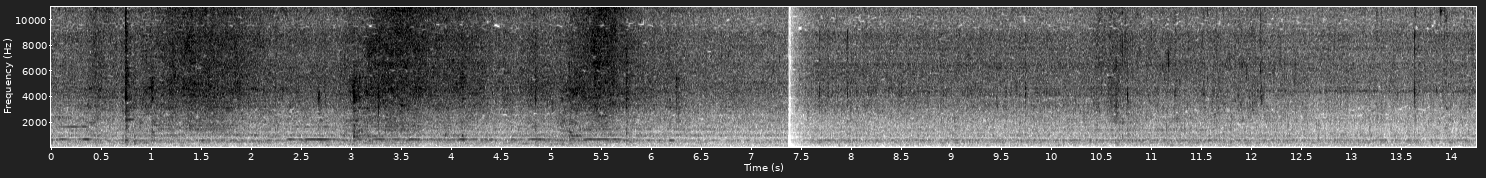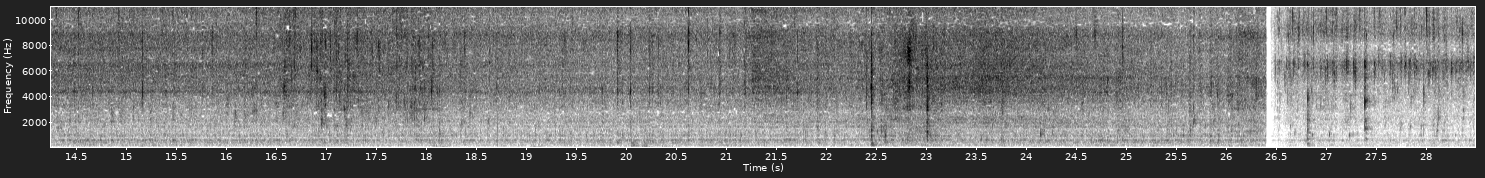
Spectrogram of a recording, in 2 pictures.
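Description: Eggplant and potato pieces sizzling as they fry in spiced masala in an aluminium pot. A metal spoon stirs, with sharp clinks against the pot in the first several seconds. The sizzle breaks off abruptly about seven seconds in and again near the end, where it turns quieter.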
